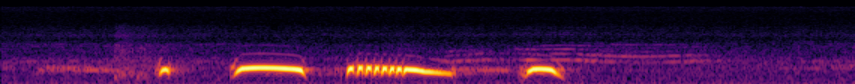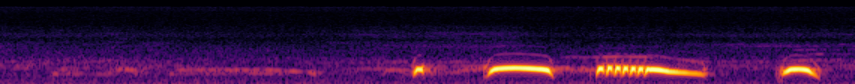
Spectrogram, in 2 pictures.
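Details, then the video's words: Decoy spotted dove cooing to attract wild doves, two phrases roughly three and a half seconds apart, each a quick note, a pair of soft drawn coos dropping at the end, and a short closing hoot. "Chim Cu Mồi Thúc Gáy Gọi Mới Nhất / Kích Bổi Siêng Gáy , Có Cả Thúc"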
